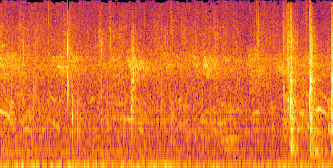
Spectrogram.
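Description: People walk on hard ground.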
